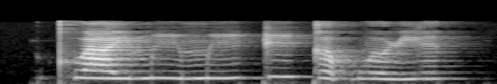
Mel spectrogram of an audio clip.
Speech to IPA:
kʷʰaː˨j miː˨miː˨˧ kiː˧kɐ˨p̚wɵ˨ɥ jɪ˧k̚

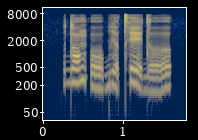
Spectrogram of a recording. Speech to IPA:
dɔː˧˥ŋʔoː˩bi˧˩ə̯ t̪ʰeː˥˨dɤː˩˧

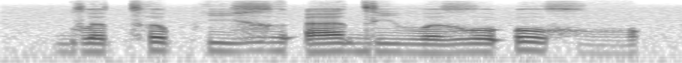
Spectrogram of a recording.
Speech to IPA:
ɡlə˨tʰə˧pʰi˨ ɣə̤˦ʔæ˨˦di˨ βə˨ ɣo˨ʔo˦˨xɔ̤˨

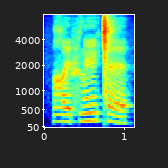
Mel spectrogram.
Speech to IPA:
ʁeflẽǀɛ

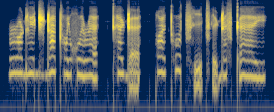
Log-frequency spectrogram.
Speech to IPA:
ɹɔɖlʲɛ d͡ʒɪɖa tʰɔjχʷeɹɛ | kʰɛjɖɛ̰ | qʷɪːkʰʊ t͡sʰḭt͡sʼḭ ɖɛskʼɛːj

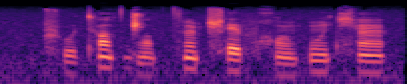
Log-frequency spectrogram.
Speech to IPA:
ʈ͡ʂʰu˨tʰũ˦tˤd͡ʒɑ̃˨tˤt͡sə̃˦ ʈ͡ʂʰɛ˦fχũ˨pũ˦ t͡ɕʰæ̃˦

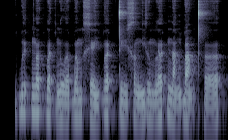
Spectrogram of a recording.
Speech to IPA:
ɓɨ˦˥t̚ŋəː˦˥k̚ lə˨˩k̚nu˨˩˨ə̯ ɓə˧˥mxe˨˩˨jɓəː˦˥t̚ t̪i˨˩˨xə˨˩˨ŋjɨ˨˩mləː˦˥t̚ na˨˩˦nɓa˨˩˨mt̪ʰəː˨˩˦

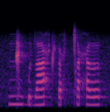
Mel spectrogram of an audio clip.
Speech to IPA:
ŋ͡ǁuɡ͡bəd̪aːħ t͡ʃʼʏħǀəħəː

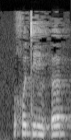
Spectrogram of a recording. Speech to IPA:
χʷitil ʔə

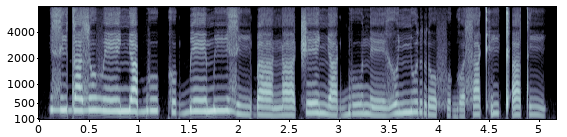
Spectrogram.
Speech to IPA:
zi˦da˦zʊ˦ βeː˦ɲa˦buː˦ kʊ˨ ɡ͡beː˦miː˦ ziː˨ɓaː˨ŋaː˨t͡ʃeː˦ ɲa˨ɡ͡buː˦neː˨ ɣʊ˦ɲu˦ro˨ fʊ˨ɡʷa˨ sa˦kʼiː˦ kʼa˦ti˦˨

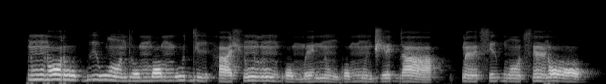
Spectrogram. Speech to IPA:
ɾũ˦ ɾɔ˦ ɾo˧bi˦wɔ̃˧do˧ mɔ˦mu˦ di˧ha˧ʃũ˦ lũ˧bo˨me˧ nũ˨ɡo˧mũ˧d͡ʒe˦ da˦˨ | k͡pɛ̃˧si˦bɔ̃˧ sɛ̃˦ɾɔ˦˨

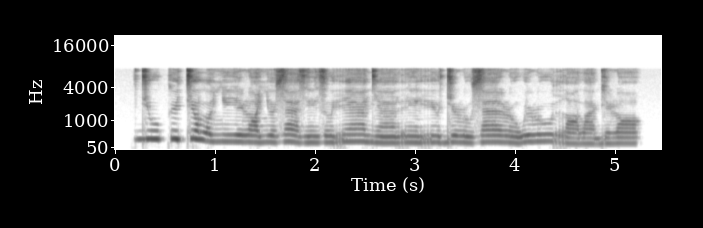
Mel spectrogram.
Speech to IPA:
dʲuː˦ky˦tʲɯ˦ lˠy˨ ʎiː˨ɭɑ˨ ʎø˨zæ˦˨zĩ˨zɯ˨ rʲæ̃ː˦dʲæ̃ː˨rĩ˨ rʲɯ˨ dʲø˦ɭu˨ zæː˦ ɭo˨wy˦ɭuː˦ rɑ˨ lˠæ˨ɡi˨ ɭɑ˦

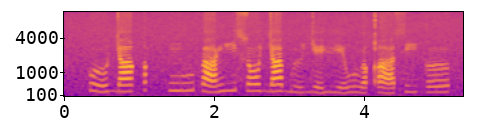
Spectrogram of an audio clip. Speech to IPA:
ko˧˩˧ ɟa˦˥q | ŋu˦˥fa˧˩˧ŋi˦˥ sɔ˦˥ɟa˦˥bɯ˧˩˧ɟe˧˩˧ vʲe˧˩˧ wu˧˩˧qʼa˧˩˧ si˦˥ɡɤ˦˥

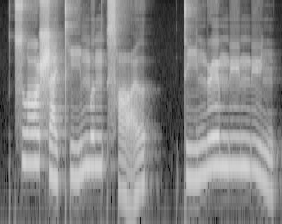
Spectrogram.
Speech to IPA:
t͡swɔ˥ʂa˨ɪ̯t̪ʰi˧˥ mʊ˥ŋt͡sʰɑ̰˨˩˦ʊ̯ | t̪i˧˥n ɻɻ̩˥my˥my˥˩n

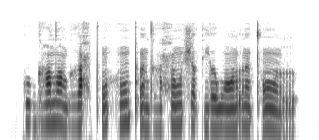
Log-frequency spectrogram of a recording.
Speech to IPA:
kuɡʱə̃dˤõ ɡʱəħpʼũ hũpʼə̃ dʱə̃ħũʃɐ kjəwɔ̃rə̃ tʼõr

